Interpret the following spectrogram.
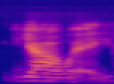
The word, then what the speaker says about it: Yahweh: we say the word Yahweh so I I'll pause for a second say it like yah is in way I mean you say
